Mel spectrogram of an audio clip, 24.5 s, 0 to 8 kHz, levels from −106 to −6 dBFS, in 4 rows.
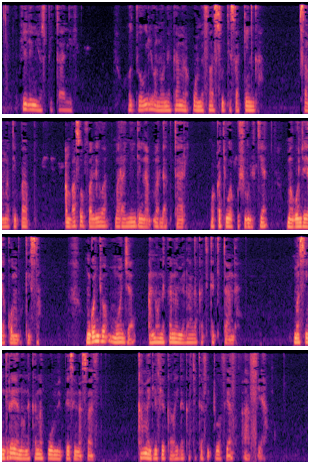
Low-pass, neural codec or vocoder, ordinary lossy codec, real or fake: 7.2 kHz; none; MP3, 32 kbps; real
